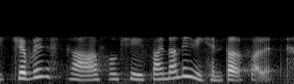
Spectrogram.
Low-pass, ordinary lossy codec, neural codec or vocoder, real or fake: 3.6 kHz; none; codec, 16 kHz, 0.8 kbps, ZipCodec; fake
